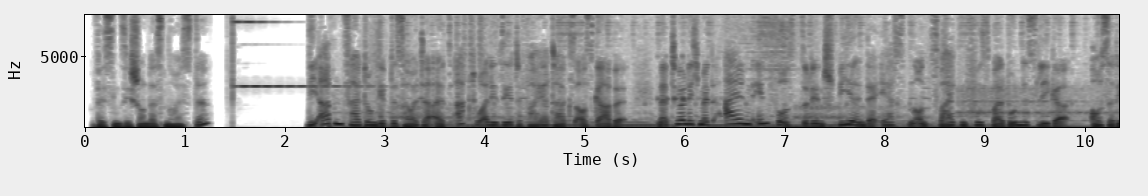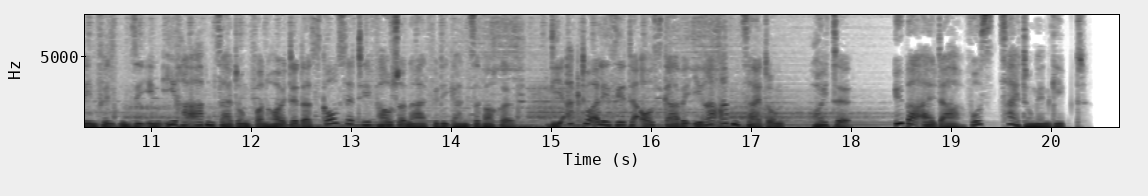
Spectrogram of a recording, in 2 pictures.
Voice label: Werbung, Neutral

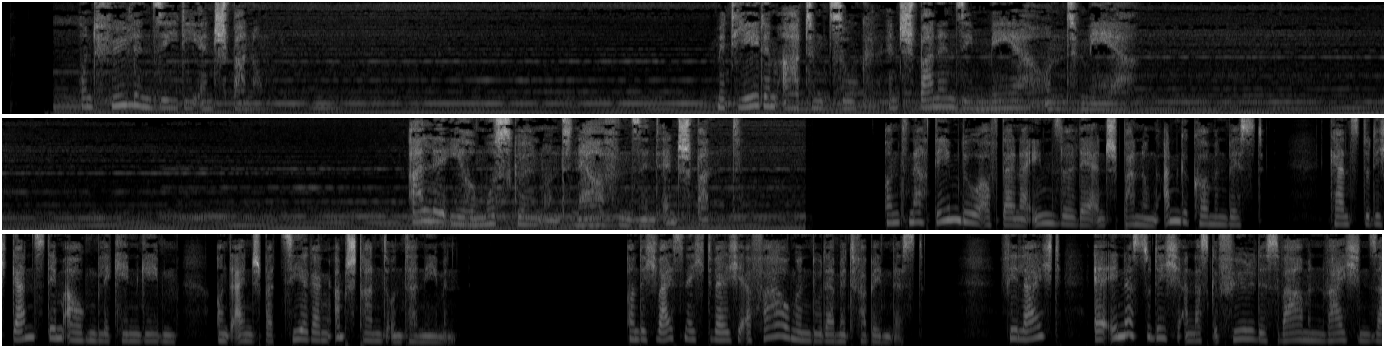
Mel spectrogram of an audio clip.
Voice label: Kommentar Sanft

